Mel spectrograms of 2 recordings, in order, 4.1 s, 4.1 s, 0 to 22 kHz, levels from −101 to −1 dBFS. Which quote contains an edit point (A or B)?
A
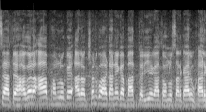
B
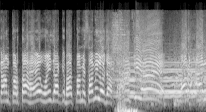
B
